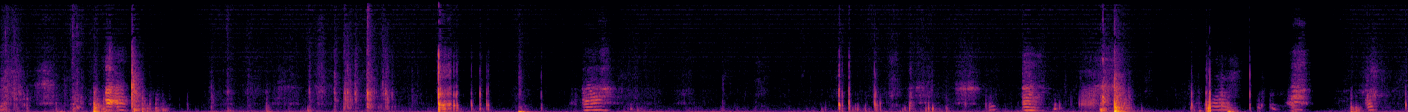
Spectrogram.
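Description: Rubber boots thump on a wooden floor.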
